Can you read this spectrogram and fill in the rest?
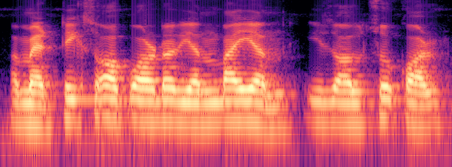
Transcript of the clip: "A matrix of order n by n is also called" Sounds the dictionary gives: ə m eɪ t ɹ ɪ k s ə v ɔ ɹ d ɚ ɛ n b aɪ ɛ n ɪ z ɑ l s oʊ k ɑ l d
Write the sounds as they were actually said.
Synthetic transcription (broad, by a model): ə m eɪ t ɹ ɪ k s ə p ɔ ɹ d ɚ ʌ n b aɪ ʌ n ɪ z ɑ l s oʊ k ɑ l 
